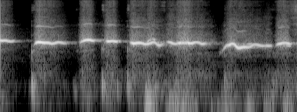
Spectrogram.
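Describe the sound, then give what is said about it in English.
Someone whistles a slow, eerie melody, the whistled theme from the film Kill Bill: a clear sustained tone that glides between notes in short phrases, with faint breathy thumps underneath and no talking. “What's the one from Kill Bill? That what's her name? Whistles as the nurse?”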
